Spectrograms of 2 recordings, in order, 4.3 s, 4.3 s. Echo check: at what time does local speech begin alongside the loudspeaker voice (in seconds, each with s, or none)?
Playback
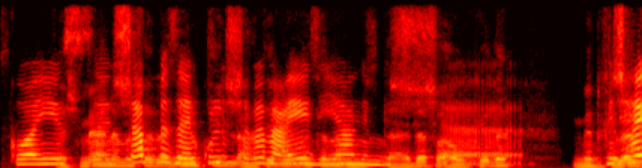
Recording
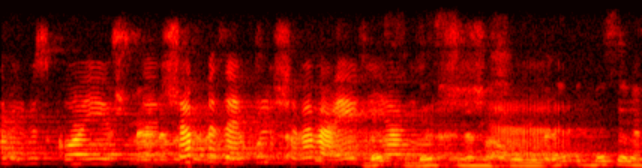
2.4 s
